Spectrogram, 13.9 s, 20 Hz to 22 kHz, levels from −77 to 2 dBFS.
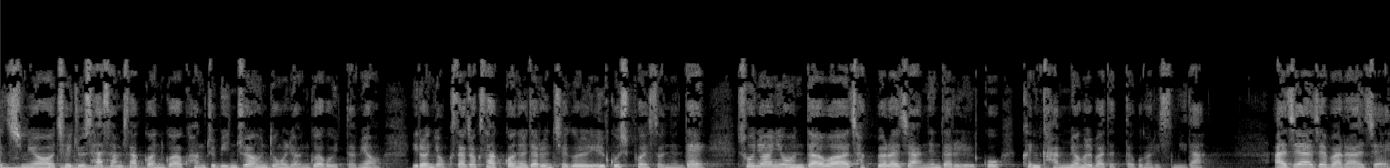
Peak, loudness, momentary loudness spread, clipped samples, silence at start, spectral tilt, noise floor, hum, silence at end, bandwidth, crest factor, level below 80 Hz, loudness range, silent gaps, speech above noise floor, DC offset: -8 dBFS; -24 LUFS; 9 LU; under 0.1%; 0 s; -4 dB/octave; -55 dBFS; none; 0 s; 14.5 kHz; 18 dB; -60 dBFS; 3 LU; none; 31 dB; under 0.1%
